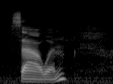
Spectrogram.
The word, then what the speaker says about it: Samhain: On Halloween, which is actually called, it's written like it's Sam Hain, but it's pronounced like it's Samhain.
